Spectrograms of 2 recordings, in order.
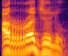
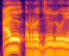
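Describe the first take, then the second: First: The l merges into a doubled next consonant. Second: The l is pronounced before the next consonant. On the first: The speaker calls it right. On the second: The speaker calls it wrong.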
